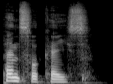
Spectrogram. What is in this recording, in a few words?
"pencil case", English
